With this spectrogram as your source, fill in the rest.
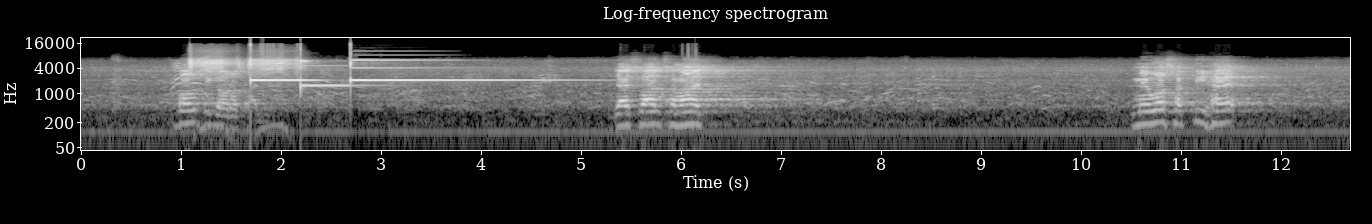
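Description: An elderly man speaks forcefully into a microphone, heard through loudspeakers in short bursts.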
